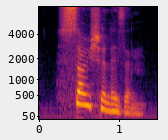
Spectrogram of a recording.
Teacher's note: Et l'accent tonique tombe bien sur la première syllabe.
